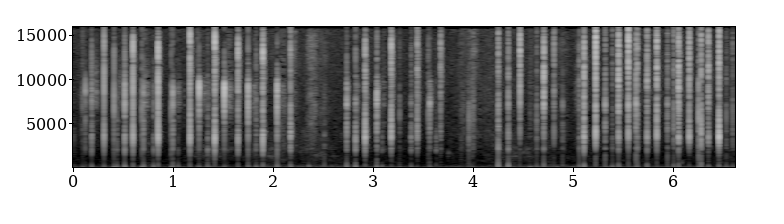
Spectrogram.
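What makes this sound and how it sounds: Long nails scratch and tap quickly over a small, hollow, handheld pink hard plastic toy with a ridged back and a face on the front. The result is a dense run of sharp, dry clicks and bright, high crackly scratches over a low hum, each tap dying away almost instantly.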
